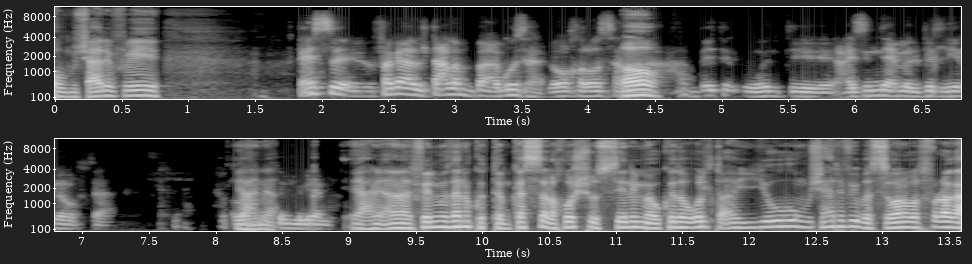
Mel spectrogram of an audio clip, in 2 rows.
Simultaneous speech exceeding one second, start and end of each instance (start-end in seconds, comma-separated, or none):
none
